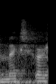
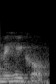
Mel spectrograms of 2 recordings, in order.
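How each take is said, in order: First: Said in the usual way. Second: Mexico said the Spanish way, MEH-hee-ko; Spanish pronunciation. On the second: Shown as a demonstration. Readying a speech for the Mexico show, Spanish pronunciation of Mexico. Switches English name to Spanish.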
